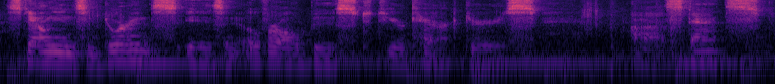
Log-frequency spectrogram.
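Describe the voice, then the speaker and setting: A man's voice: medium pitch, slow, noisy background. A man hosting a let's play, giving casual game commentary with wry, tongue-in-cheek asides. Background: game music and character voices.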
